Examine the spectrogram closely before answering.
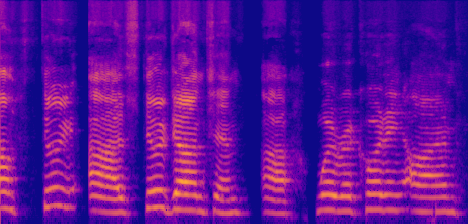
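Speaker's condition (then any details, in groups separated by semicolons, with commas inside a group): Cerebral palsy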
